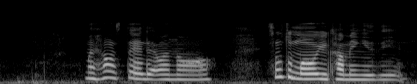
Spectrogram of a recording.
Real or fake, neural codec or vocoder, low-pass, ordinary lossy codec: real; none; 7.2 kHz; none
